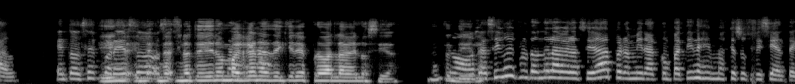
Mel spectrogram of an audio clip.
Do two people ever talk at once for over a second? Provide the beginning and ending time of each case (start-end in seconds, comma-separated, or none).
1.1-2.8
